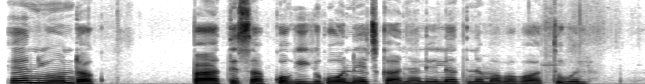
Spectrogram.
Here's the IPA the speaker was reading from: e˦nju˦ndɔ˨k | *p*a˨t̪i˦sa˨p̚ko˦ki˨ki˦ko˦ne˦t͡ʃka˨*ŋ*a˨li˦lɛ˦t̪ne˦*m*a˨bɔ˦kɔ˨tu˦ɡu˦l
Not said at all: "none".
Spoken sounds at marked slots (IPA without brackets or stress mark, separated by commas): p, ɲ, m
